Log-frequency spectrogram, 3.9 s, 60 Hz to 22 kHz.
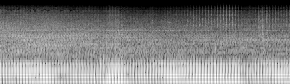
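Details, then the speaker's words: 1997 Craftsman II 30-inch rear-engine rider with 13.5 hp Tecumseh single-cylinder, test run after electrical no-crank repair: steady even pops, firm low thump, no misses; runs healthy. "but yeah we have a good runner and I'd imagine this thing would drive just fine"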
